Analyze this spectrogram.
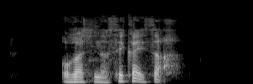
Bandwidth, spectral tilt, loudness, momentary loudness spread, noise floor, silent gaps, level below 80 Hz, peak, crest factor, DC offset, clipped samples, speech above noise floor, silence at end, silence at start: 11 kHz; -5.5 dB/octave; -22 LUFS; 10 LU; -74 dBFS; none; -58 dBFS; 0 dBFS; 24 dB; under 0.1%; under 0.1%; 53 dB; 0.75 s; 0.6 s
